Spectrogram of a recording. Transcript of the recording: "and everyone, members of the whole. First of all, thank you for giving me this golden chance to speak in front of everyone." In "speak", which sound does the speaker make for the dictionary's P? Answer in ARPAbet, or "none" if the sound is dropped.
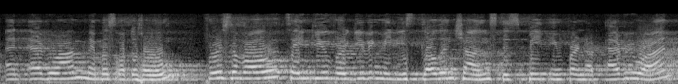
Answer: P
